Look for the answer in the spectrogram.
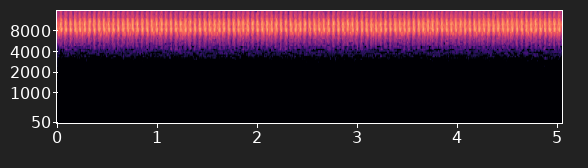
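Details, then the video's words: ['Grasshoppers stridulating in a meadow near the Svensky monastery, Bryansk, Russia, at 9pm on 6 September 2020, recorded with a Tascam DR-44WL in stereo: a steady, very high-pitched shimmering trill of rapid even pulses, no other sounds.'] "кузнечики на лугу – Grasshopper Sounds in the Field"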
